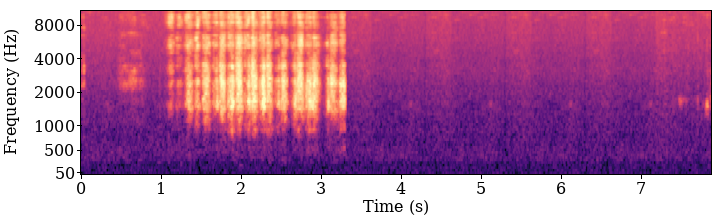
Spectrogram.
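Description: A wooden graphite pencil sketches short strokes on a thin sheet of white drawing paper taped to a hardboard clipboard. A quick run of eleven bright, scratchy strokes fills the first few seconds, then the clip falls to a faint, airy near-silence with a soft scrape at the very end.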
